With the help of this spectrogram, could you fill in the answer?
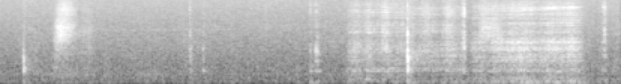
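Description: A hand with pink nails draws curved lines with a white chalk stick on a large, flat, wooden-framed chalkboard lying on a table. Faint, brief taps and short scratches give way to a louder, continuous, bright, scratchy drawing stroke across the board's surface in the second half.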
